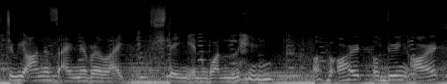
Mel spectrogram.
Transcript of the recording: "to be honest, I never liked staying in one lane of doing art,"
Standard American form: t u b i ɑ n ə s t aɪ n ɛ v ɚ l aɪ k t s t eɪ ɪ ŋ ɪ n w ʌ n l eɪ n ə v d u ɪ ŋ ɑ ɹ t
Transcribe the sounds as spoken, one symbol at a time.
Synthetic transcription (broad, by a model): t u b i ɑ n ə s t aɪ n ɛ v ɚ l aɪ k s t eɪ ɪ ŋ ɪ n w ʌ n l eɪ n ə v d u ɪ ŋ ɑ ɹ t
